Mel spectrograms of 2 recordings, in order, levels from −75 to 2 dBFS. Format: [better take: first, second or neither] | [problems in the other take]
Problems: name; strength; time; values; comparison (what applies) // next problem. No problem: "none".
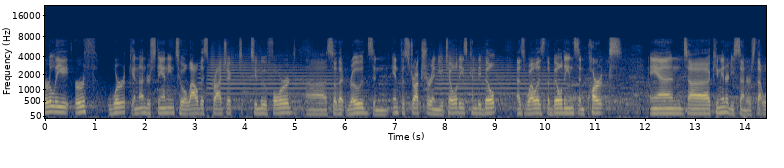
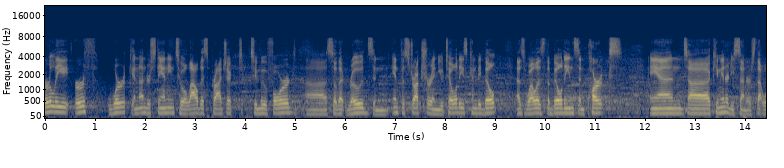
second | background sound (Trumpet); 16 dB below the speech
